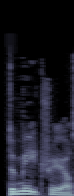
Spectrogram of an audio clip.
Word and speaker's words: Demetrios: the ancient Greek pronunciation the Byzantine and modern Greek pronunciation is romanized as Demetrios demitrios see Demetrios for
